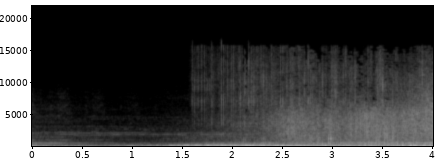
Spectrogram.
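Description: Cinematic logo-reveal sound design: a deep low rumble runs throughout. About one and a half seconds in, a rising rush of noise joins it, swelling louder toward the end as the logo bursts into embers.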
